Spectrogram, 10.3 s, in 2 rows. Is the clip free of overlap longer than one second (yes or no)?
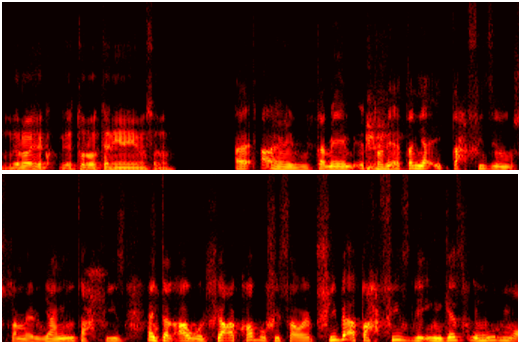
yes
